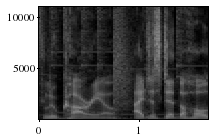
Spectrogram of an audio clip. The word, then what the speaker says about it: Lucario: but I knew that Lucario's name was pronounced Lucario I just did the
